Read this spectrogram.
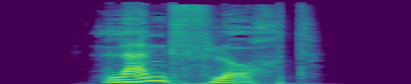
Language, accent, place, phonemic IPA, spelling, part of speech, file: German, Germany, Berlin, /ˈlantˌflʊxt/, Landflucht, noun, De-Landflucht.ogg
- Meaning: rural flight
